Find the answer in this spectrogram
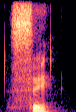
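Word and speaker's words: ce: Before we do, there's one other thing that I'd like to say, and that is that in Spain, the letter C is pronounced the, and in Latin America, it's pronounced se.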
